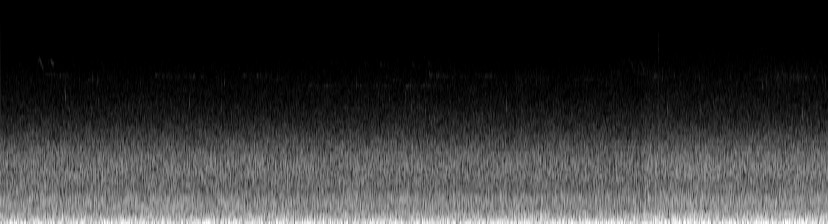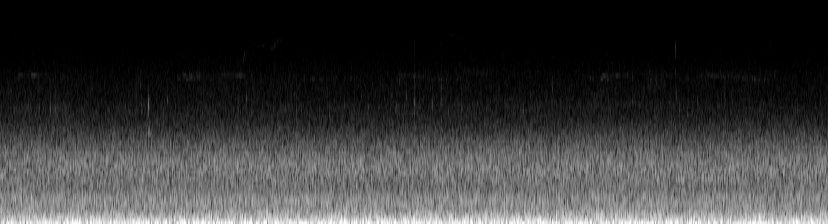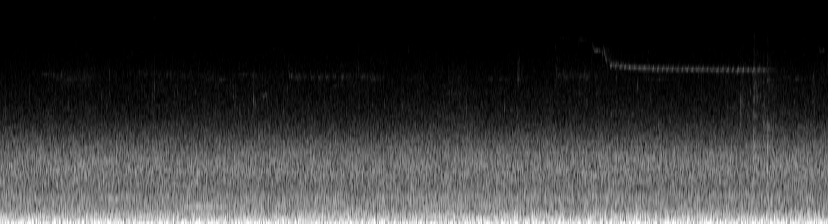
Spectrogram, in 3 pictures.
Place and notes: langenfeld, further moor, kleine gewässer
das rauschen der naheliegenden autobahn
feines plätschern kleiner gewässer im moor
am frühen abend
soundmap nrw/ sound in public spaces - social ambiences - in & outdoor nearfield recordings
